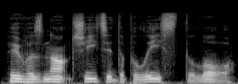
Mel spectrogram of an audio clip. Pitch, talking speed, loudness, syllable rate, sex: 110 Hz, 200 wpm, -17 LUFS, 5.2 syllables/s, male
